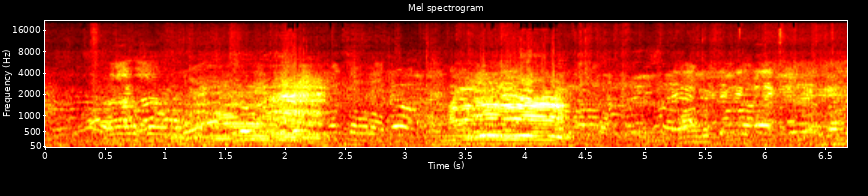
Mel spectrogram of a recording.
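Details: Sahiwal bull at Ambari cattle haat in Bangladesh on 18 August 2025, during a Barisal farmer's purchase; two strong, resonant lowing calls with bending pitch, the second fuller and longer, amid background voices of the market crowd.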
